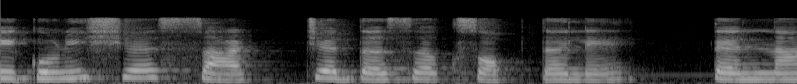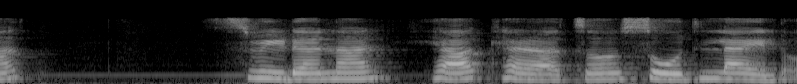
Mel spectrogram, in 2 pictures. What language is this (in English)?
Konkani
